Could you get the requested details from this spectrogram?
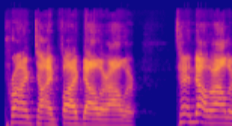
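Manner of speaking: ordinary talk, nothing marked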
